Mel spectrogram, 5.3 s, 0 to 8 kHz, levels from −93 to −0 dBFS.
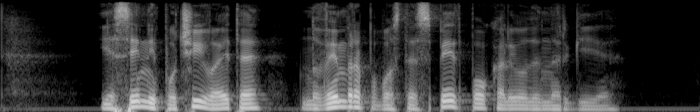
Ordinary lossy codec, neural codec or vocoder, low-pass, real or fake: none; none; 7.2 kHz; real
